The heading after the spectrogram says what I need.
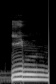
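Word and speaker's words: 임: Đó chúng ta sẽ có Twice, và đó chính là Im Na Yeon, chứ không có ai tên là Lim Na Yeon hết các bạn nha.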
